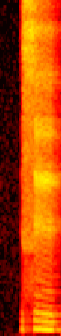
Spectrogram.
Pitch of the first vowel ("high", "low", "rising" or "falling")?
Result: low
